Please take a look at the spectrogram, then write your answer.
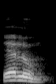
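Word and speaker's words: heirloom: है, उसको जाता है एयरलूम। एच साइलेंट रहता है, एयरलूम पढ़ा जाता है पैतृक संपत्ति।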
